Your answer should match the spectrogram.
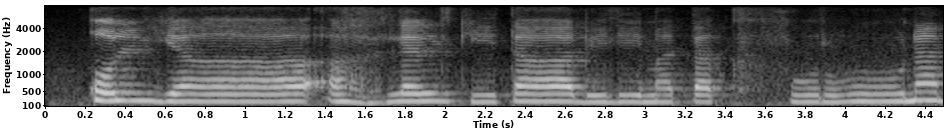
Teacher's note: کاف کے اوپر ہمس کریں گے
